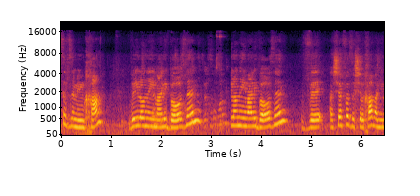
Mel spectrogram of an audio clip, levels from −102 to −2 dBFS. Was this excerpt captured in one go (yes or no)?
no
